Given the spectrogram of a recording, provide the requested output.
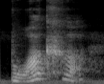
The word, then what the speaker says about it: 博客: 博客, it's not 博客, 博客, de-stressing it, but 博客, fully pronouncing the fourth tone on 客.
